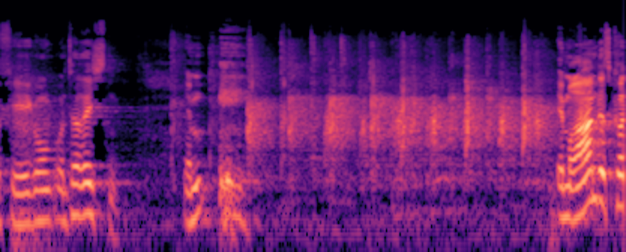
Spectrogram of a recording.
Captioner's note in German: Beifall AfD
